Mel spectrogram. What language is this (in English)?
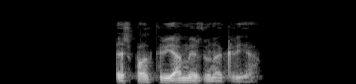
Catalan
